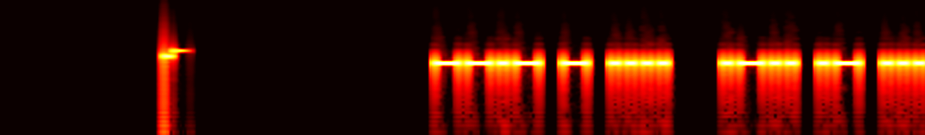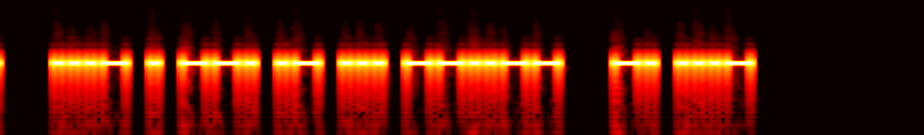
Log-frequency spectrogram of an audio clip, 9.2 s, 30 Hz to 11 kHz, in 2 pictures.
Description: Morse code, heard as a keyed tone, about 30 wpm, 700 Hz. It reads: QTH LAS VEGAS, NV
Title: K1USN SST QSO Practice 30wpm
